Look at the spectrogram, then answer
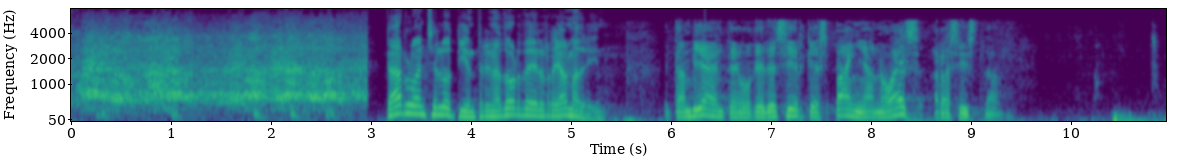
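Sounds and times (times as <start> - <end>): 
football stadium crowd shouting: 0.0 - 3.0
rhythmic low pulses: 0.0 - 3.0
speech: 3.2 - 9.4.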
